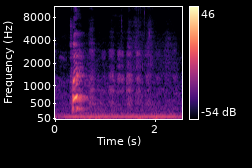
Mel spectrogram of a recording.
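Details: Golden Retriever at Panchal dog kennel, playing; a single short, high yelping whine opens, followed by soft rhythmic panting breaths, over a steady low electrical hum.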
